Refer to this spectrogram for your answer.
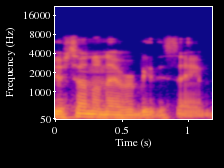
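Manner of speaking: normal talking voice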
